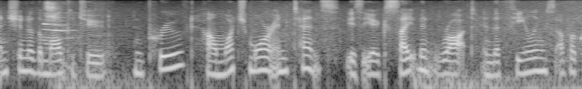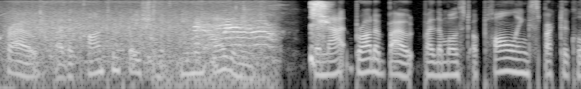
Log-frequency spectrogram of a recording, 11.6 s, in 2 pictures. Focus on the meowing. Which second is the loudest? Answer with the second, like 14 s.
8 s.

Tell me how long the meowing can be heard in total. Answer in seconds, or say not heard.
2 s.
